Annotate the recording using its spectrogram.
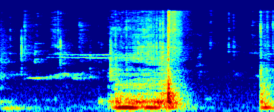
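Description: Origami paper being handled and creased against a table, with a short rustle about a second in.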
